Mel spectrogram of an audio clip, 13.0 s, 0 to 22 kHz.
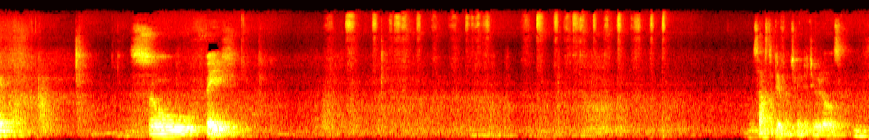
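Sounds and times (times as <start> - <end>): marker pen writing on paper: 5.2 - 10.1.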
